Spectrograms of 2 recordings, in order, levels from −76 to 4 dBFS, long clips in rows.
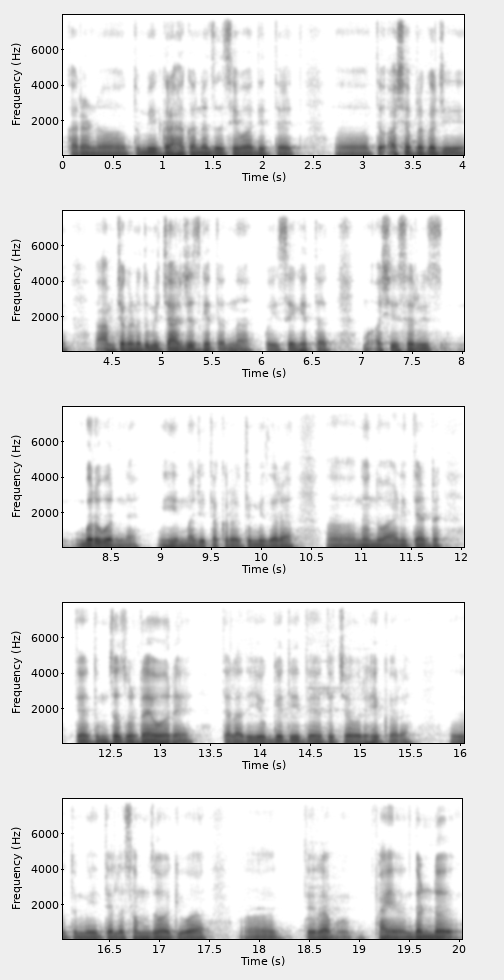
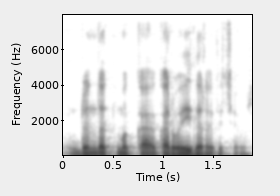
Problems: none marked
